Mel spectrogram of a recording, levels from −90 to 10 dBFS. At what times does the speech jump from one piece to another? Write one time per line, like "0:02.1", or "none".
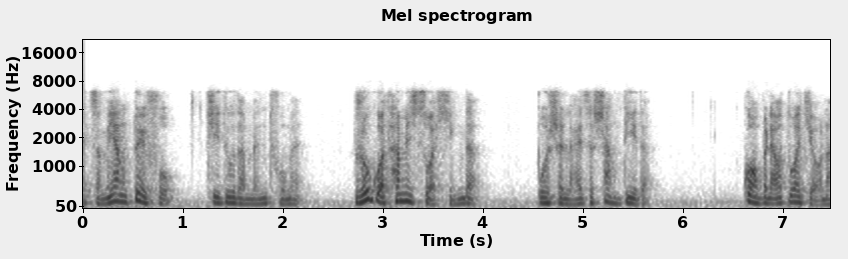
0:02.5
